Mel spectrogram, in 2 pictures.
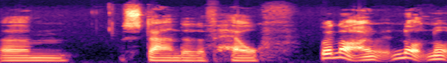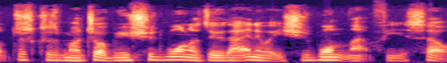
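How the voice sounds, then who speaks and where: A man's dark, mellow voice at a medium pitch, fairly quick in pace, with fairly even intonation. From near London, England. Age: 30s. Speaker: vlogger. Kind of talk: casual vlog talk to camera.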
